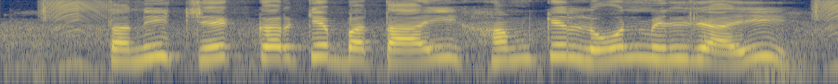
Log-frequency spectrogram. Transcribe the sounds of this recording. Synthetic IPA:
t̪ɐnit͡ʃeːkːɐɾkebɐt̪aːihɐmkeloːnmɪld͡ʒaːiː

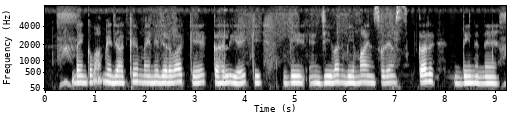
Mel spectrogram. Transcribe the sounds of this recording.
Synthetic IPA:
bɛ̃ːŋkʋamẽd͡ʒaːkemɛːneːd͡ʒəɾʋakekəɦliekibd͡ʒiːʋənbiːmaɪnsuːɾẽnskəɾ | d̪ɪnnẽː

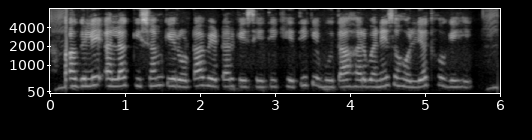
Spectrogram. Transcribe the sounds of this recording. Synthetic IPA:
ɐɡleʔɐləɡ̚kɪsəmkeɾoːʈaʋeːʈəɾkeseːt̪ikʰeːt̪ikebuːt̪aɦəɾbɐnesɐɦoːljət̪ɦoɡɐɦiː

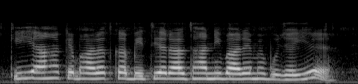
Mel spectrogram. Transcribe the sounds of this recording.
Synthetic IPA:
kijeəɦãkebʱaːɾət̪kabit̪ijəɾaːd͡ʒd̪ʱaːnibaːɾemẽbʊd͡ʒʱaiɛː

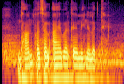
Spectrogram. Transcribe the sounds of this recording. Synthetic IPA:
d̪ʱanpʰəsəlaebəɾkəməɦineləɡt̪ʰe

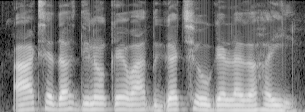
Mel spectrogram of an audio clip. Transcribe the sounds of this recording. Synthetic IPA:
aʈʰsed̪əsd̪inokebat̪ɡət͡ʃʰuɡeləɡəɦəj

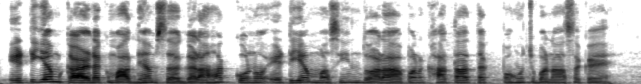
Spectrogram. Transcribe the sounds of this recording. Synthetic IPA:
eːʈijemkaːɾɖəkmaːd̪ʱjəmsəɡɐɽãːɦəkːoːnoʔeːʈijəmːɐsiːnd̪waːɾaɐpənkʰaːt̪at̪ɐk̚pɐɦʊ̃t͡ʃbɐnasɐkɛː

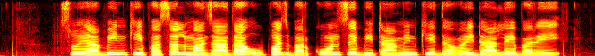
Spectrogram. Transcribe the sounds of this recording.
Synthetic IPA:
soːjaːbiːnkepʰəsəlmãd͡ʒaːd̪auːpəd͡ʒbəɾkoːnsebiʈaːmiːnked̪əʋəiɖaːlebəɾeː

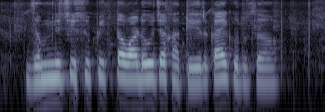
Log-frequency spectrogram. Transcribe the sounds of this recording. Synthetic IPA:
d͡zəmnit͡ɕiːsupik̚t̪aʋaɽəʋt͡ɕjakʰat̪iːɾkajkəɾut͡sa

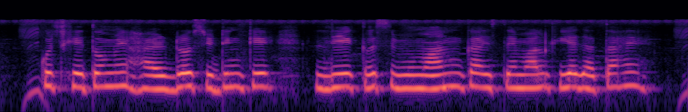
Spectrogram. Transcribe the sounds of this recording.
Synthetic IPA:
kʊt͡ʃʰkʰeːt̪õmẽɦaːɪɖɾosiːʈɪ̃ŋɡke | liekɾɪsʋimaːnkaɪst̪eːmaːlkijad͡ʒaːt̪aɦɛː

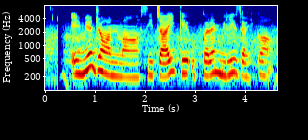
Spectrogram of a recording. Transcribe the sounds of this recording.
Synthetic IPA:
emed͡ʒɔːnmasiːt͡ʃaːikeʔʊpkəɾənmɪlizd͡ʒaːɦikaː

